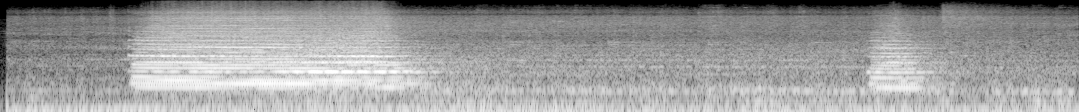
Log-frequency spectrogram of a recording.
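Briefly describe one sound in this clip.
A diesel locomotive horn blares loudly.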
